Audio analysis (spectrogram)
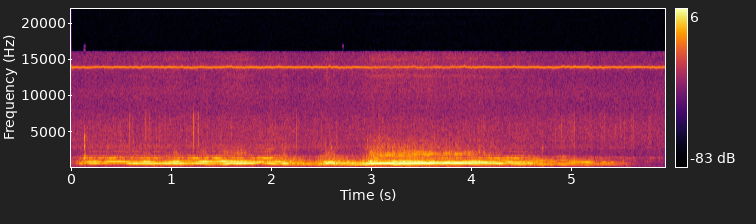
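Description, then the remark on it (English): The steam whistle of the 7:15 train blows one long, sustained chord-like wail that dips slightly in pitch midway, loud and clear over a low rumbling background, then fades out. “There's our whistle, Lefty. Yep, the 7:15. Some engineer on that train.”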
